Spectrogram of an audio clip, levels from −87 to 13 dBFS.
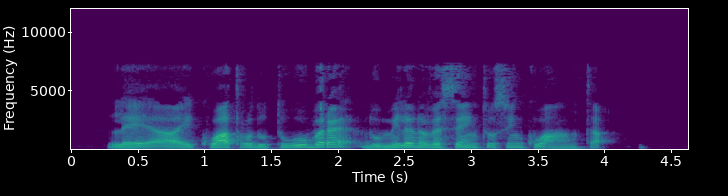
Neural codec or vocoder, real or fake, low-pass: none; real; 7.2 kHz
